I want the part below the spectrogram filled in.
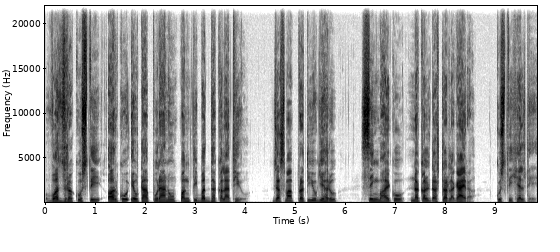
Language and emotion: Nepali, neutral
